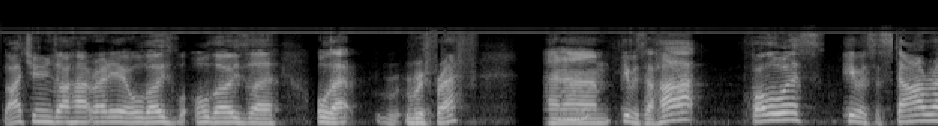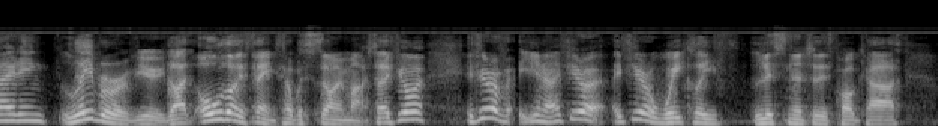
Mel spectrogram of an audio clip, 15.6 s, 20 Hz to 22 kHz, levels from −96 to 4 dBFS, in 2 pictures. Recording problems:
garbled, watery; badly; nothing above 7.5 kHz
high-pitched whine; faint; throughout; 7.5 kHz, 30 dB below the speech

